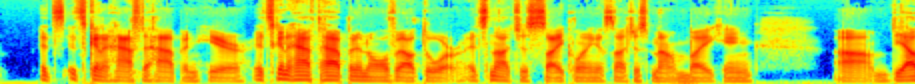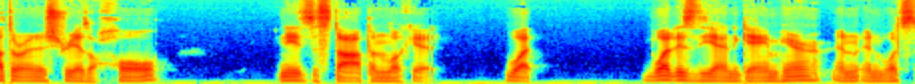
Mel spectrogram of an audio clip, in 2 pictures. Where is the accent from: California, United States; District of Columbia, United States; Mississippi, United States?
California, United States; San Diego; Growing up in San Diego, I was one of three kids that rode mountain bikes.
